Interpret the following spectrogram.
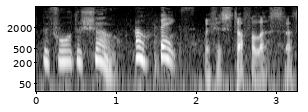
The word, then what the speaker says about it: Mephistopheles: Mephistopheles. That's how you pronounce it.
